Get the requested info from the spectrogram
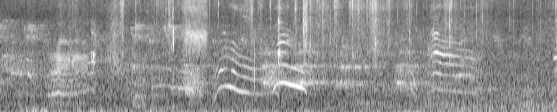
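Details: Kittens meowing: several drawn-out, arching meows that rise then fall, clustered near three seconds, between four and six seconds, and again near nine seconds, with softer mews between them over steady low background hum.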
